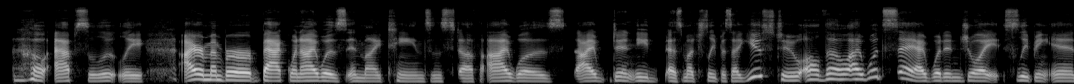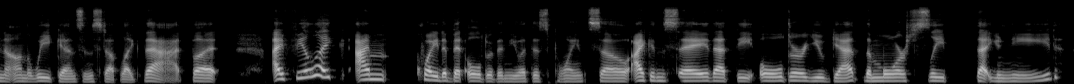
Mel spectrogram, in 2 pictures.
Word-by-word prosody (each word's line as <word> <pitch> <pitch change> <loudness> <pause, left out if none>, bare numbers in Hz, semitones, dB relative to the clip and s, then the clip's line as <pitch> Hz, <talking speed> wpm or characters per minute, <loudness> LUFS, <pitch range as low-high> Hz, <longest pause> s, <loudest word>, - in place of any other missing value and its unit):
Oh, 190 +1 0
absolutely. 150 -3 0 0.3
I - - +9
remember 200 -5 +7
back 170 +1 +6
when 170 -1 0
I 175 +1 +7
was 165 -4 +2
in 155 - -4
my 150 -1 -3
teens 140 -3 -8
and 145 0 -8
stuff, 140 0 -3
I 165 +2 +4
was 150 -3 -3
I 155 +1 +4
didn't 180 -2 -2
need 165 -4 -4
as 150 -1 +1
much 155 -2 -4
sleep 165 -3 -7
as 150 - -6
I 150 - -1
used 355 - -2
to, 185 -4 0
although 235 +2 +2
I 235 +1 +5
would 335 +6 -5
say, 285 -5 +1
I 160 - +5
would 170 +1 -1
enjoy 165 0 -1
sleeping 175 -4 -4
in 155 -1 -3
on 145 +1 -5
the 140 - -8
weekends 135 -4 -5
and 130 +2 -10
stuff - - -5
like - - -7
that, - - -1
but 155 - +1 0.5
I 235 - +6
feel 300 +8 -3
like 340 -5 0
I'm 230 +1 +3 0.3
quite 200 -5 0
a 175 - +2
bit 160 -1 -1
older 155 -2 -2
than 140 -1 -8
you 135 0 -6
at 140 - -6
this 140 0 -8
point, 140 +1 -11
so 145 -2 -1
I 180 - +5
can 175 -1 -7
say 165 0 +2
that 165 -2 +1
the 155 -1 -6
older 175 +1 -1
you 160 -2 -4
get, 150 +5 0
the 160 - 0
more 160 +1 -1
sleep 165 0 -5 0.2
that - - +2
you 150 - -5
need, 150 - -7
165 Hz, 195 wpm, -23 LUFS, 150-185 Hz, 0.5 s, I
